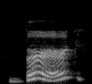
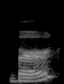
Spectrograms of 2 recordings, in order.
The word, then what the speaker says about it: Bourg: her name properly um if you look at this spelling it looks like borg but apparently a lot of people get that wrong including moi so this is and she's a really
